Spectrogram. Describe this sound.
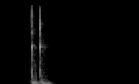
10.24.16: A natural-sounding stereo composition a snap with two hands. Part of my 'snaps' pack.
